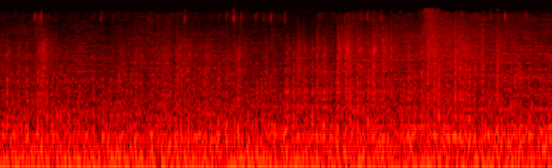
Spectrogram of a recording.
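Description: Rocket engine rumble, a continuous deep roar with a few brief crackles, of the kind heard from a heavy-lift rocket climbing out.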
